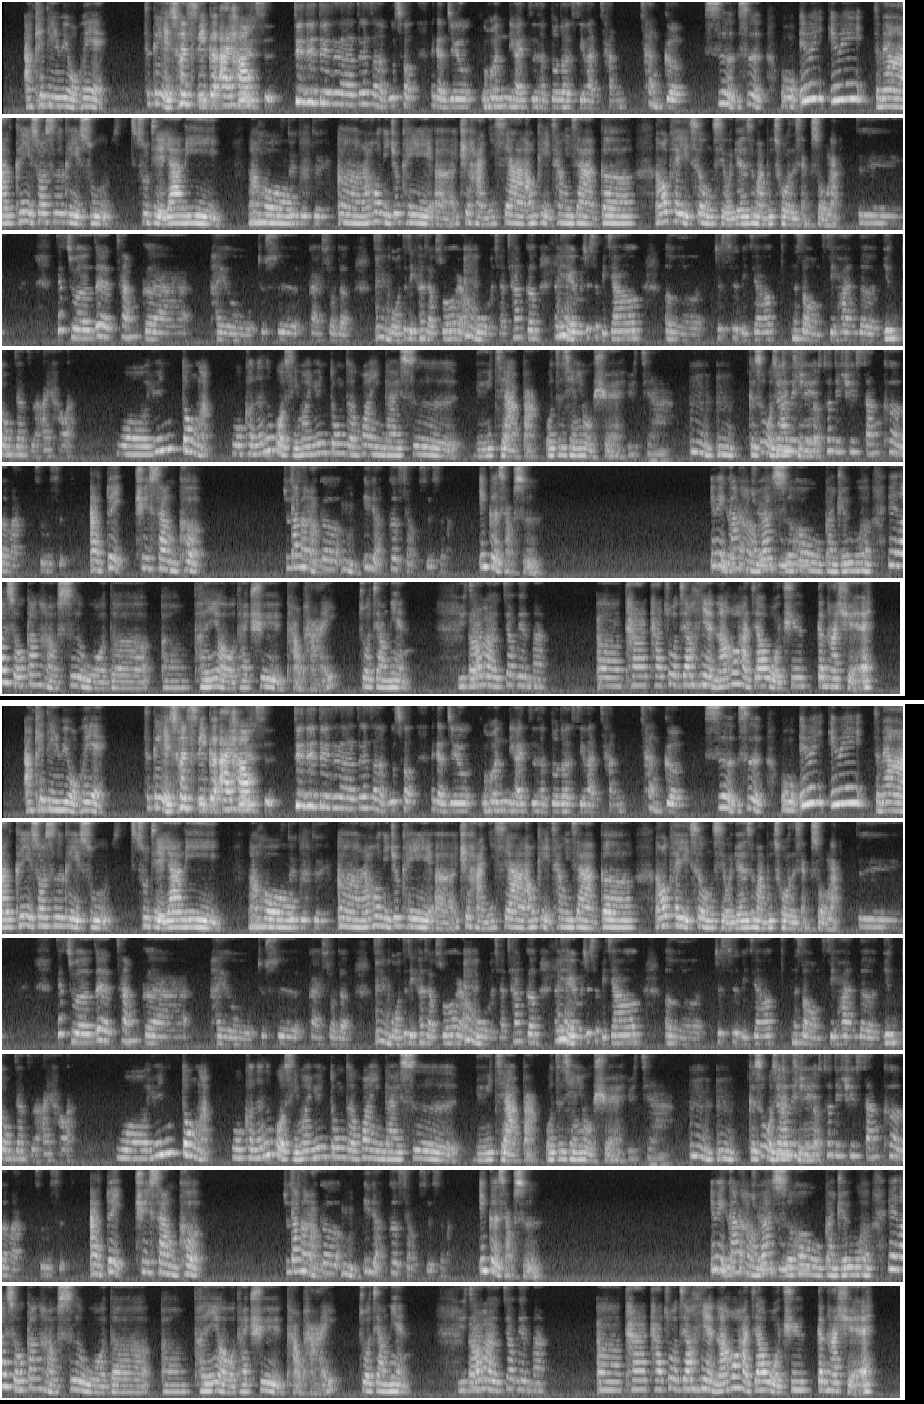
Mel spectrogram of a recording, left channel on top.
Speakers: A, on the right (about 80°); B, on the left (about 60°).
A: 啊，KTV 我会耶，这个也 <laughs> 算是一个爱好。
B: 对，我也是。对对对，这个这个是很不错。那感觉我们女孩子很多都很喜欢唱唱歌。
A: 是是，我因为因为怎么样啊，可以说是可以疏疏解压力，然后
B: 嗯，对对对
A: 嗯，然后你就可以呃去喊一下，然后可以唱一下歌，然后可以吃东西，我觉得是蛮不错的享受啦。
B: 对。那除了这个唱歌啊，还有就是我刚才说的，
A: 嗯
B: 我自己看小说，然后过后我们喜欢唱歌。
A: 嗯。
B: 那你还有没有就是比较呃，
A: 嗯，
B: 就是比较那种喜欢的运动这样子的爱好啊？
A: 我运动啊，我可能如果喜欢运动的话，
B: 嗯，
A: 应该是瑜伽吧。我之前有学，
B: 瑜伽，
A: 嗯嗯，可是我现在停了
B: 就特地去特地去上课的嘛，是不是？
A: 啊。对，去上课，
B: 就上一个一两个小时是吗？
A: 刚好嗯一个小时，因为刚好那时候感觉如何？
B: 你的感觉如何？
A: 因为那时候刚好是我的嗯、呃朋友他去考牌做教练。
B: 哦，瑜伽的教练吗？
A: 然后啊呃，他他做教练，然后还叫我去跟他学。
